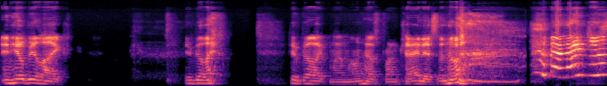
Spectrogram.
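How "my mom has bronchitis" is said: bone-dry, dead serious, low deadpan delivery. Retelling a running joke, the speaker quotes a man in mock deadpan delivery. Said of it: "he does it with a straight face".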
